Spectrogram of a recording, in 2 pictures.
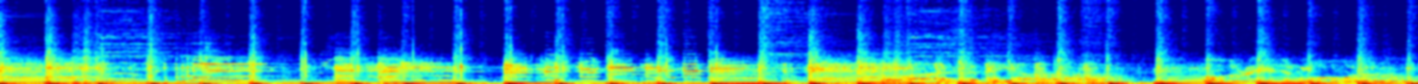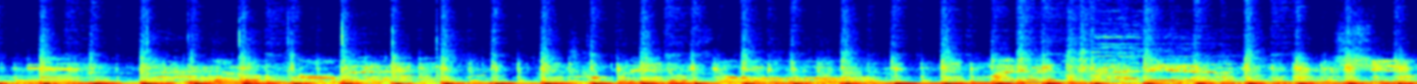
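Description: Live rock band playing at full volume: a drum kit keeps a steady beat of about two strokes a second under electric bass and electric guitar, with a male singer singing into a handheld microphone.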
